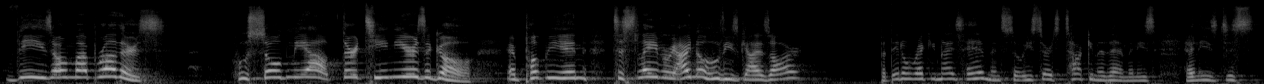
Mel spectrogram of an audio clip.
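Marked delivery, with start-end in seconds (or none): 0.1-8.0 raised, slow, louder realization; Joseph realizing. Retold or imitated. Joseph recognizing the brothers who sold him, slow and raised. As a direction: spell out the betrayal, slowly and loud.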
